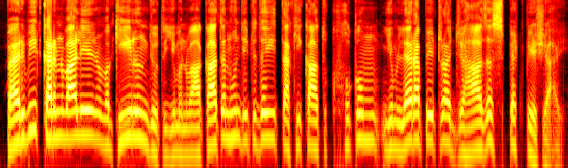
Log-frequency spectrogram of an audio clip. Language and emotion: Kashmiri, neutral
